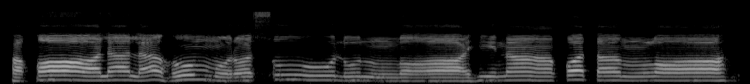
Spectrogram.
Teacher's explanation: মিম সাকিনের পরে র এসছে, বিনা গুন্না পড়তে হবে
